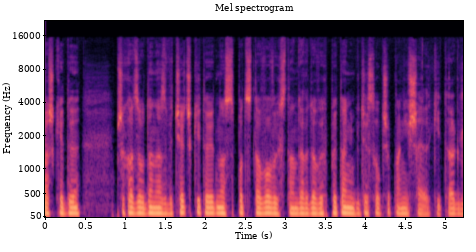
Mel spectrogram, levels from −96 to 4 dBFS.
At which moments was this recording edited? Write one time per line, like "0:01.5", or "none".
0:03.9
0:04.2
